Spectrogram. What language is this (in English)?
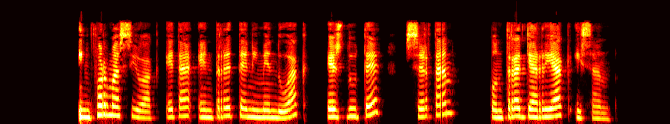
Basque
